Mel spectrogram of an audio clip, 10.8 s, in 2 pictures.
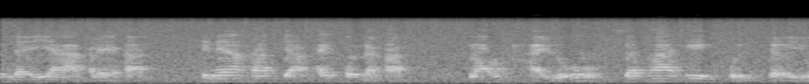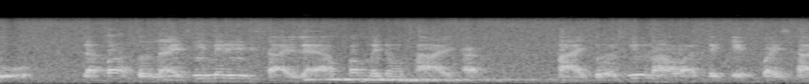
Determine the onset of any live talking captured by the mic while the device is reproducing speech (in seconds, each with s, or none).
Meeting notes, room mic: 7.4 s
